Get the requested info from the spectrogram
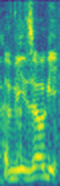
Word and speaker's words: Misogi: Oder wie wird es ausgesprochen im Japanischen? – Yamisogi. – Yamisogi, einfach. Kann man das aussprechen, oder? Misogi.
